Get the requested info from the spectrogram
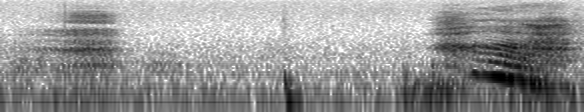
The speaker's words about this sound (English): Yawn into the mic. Oh, please. I was trying to lean away. No, do it.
